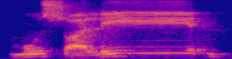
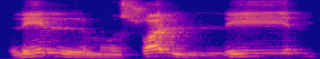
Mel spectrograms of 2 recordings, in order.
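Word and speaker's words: لِلْمُصَلِّينَ: Musa dlamnya berkas Dit bukan mushollin bukan seperti itu tapi yang benar Lil mushollin musoli Oh iya ulangi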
